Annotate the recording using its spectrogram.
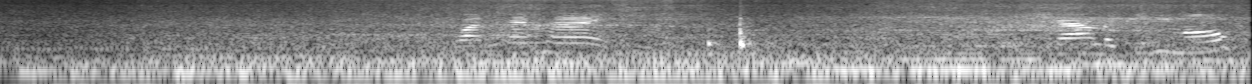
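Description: Steady low rumble of a motor vehicle engine running nearby, getting a little louder about a second in.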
